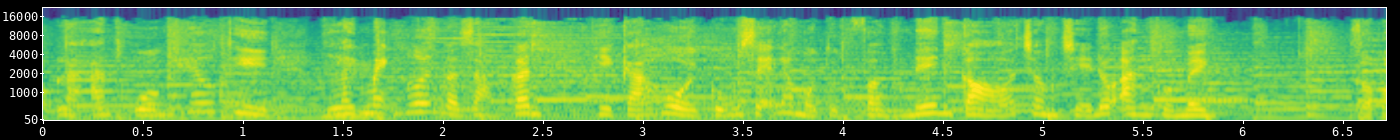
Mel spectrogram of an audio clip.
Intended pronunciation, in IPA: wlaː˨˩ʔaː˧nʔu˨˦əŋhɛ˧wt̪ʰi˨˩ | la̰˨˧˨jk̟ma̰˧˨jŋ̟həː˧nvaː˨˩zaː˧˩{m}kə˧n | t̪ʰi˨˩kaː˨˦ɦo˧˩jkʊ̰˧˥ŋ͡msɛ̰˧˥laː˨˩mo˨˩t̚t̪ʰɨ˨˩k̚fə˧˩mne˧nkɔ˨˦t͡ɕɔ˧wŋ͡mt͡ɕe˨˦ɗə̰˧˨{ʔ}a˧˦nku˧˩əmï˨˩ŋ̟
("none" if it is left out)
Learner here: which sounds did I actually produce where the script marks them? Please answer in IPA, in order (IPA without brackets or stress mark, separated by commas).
m, ʔ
